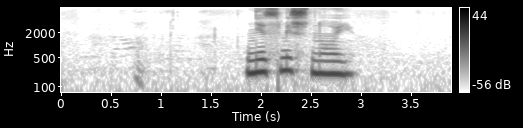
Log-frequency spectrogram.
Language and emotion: Russian, sad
